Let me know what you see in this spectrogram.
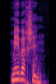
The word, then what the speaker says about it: می‌بخشین: Mebakhshin.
